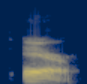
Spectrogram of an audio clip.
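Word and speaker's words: heure: hour into into French and it comes out air Zulu which I think is sounds a lot cooler I put it up there h-e-u-r-r-e is pronounced air uh that's as best as I can do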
